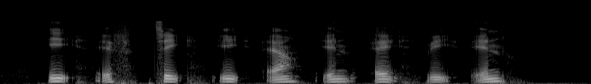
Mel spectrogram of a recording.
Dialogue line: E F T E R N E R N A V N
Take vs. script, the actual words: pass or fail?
fail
